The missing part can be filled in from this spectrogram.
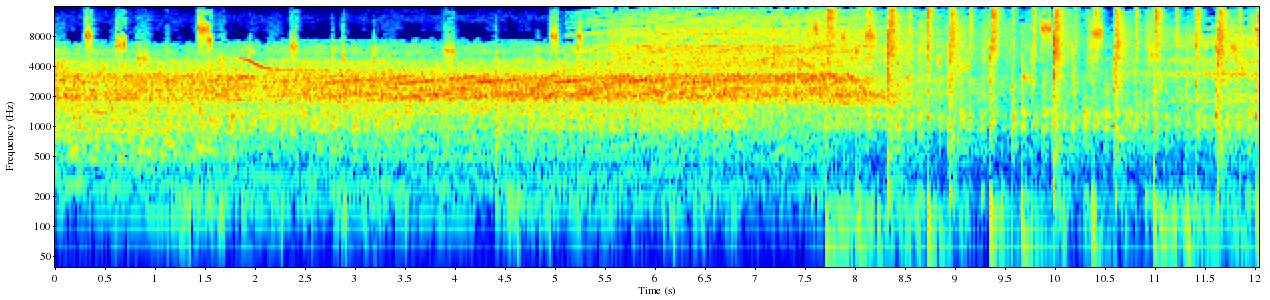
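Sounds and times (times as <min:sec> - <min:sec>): distorted wash of sound: 0:00.0 - 0:12.0
rising tone: 0:02.0 - 0:09.5
heavy drums and bass: 0:04.6 - 0:12.0.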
